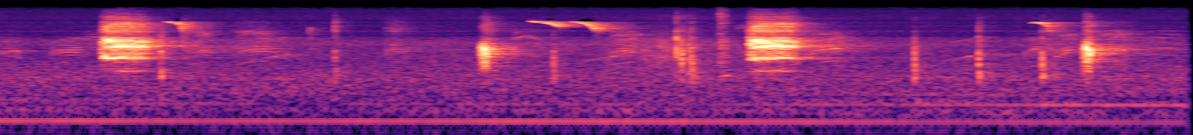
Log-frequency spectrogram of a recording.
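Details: Pileated woodpecker in Corkscrew Swamp, Florida, gives two loud, harsh, nasal calls about three seconds apart, with shorter sharp notes between, over a steady low hum.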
